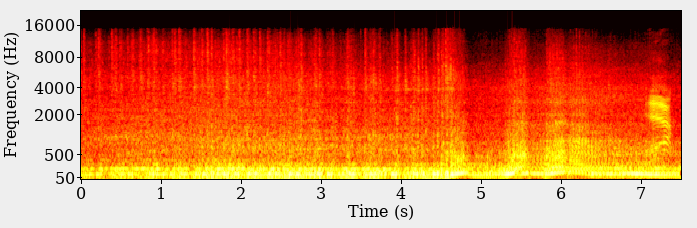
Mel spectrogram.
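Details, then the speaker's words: 1971 Chevrolet Chevelle SS 454 with its original matching-number LS5 454 big-block V8, rebuilt with a mild cam, Edelbrock parts and dual exhaust. A deep, even rumble with no ticks, knocks or weird noises under the hood. Normal running. "but uh she's a runner I'm gonna head fire it up for you sounds great no weird noises under the hood"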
